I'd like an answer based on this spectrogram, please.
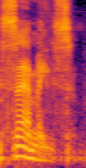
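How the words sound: It is pronounced the way Canadians say it. The speaker calls it right. "read it like Canadians say"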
